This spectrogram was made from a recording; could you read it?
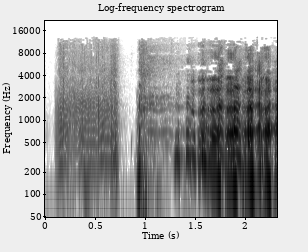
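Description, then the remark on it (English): A voice imitates a small, pop-gun-like fart with two buzzy, sputtering raspberry bursts: a short softer one, a brief pause, then a longer, louder one. “I was like, yeah, today I had like a pop gun.”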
